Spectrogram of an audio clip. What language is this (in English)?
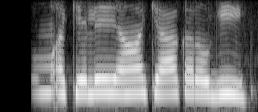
Hindi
